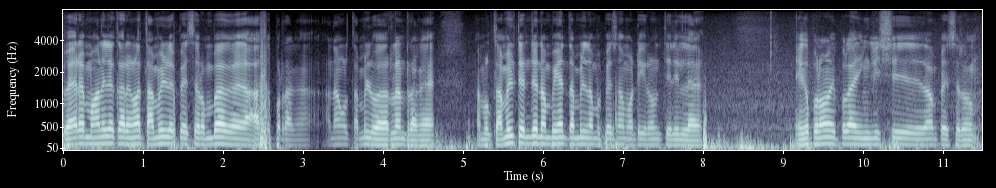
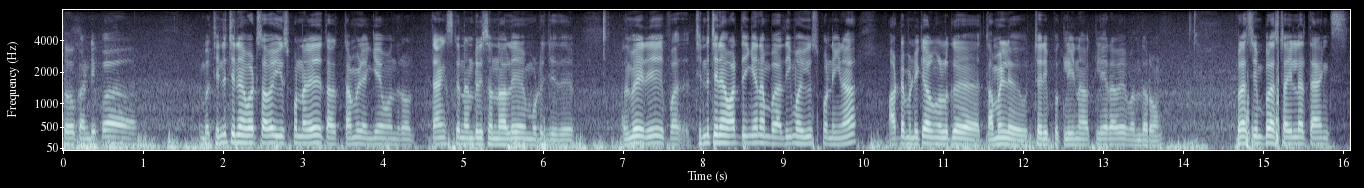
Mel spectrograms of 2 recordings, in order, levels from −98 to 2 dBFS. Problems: constant background noise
